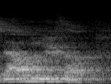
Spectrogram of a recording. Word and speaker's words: Dalmanutha: to the district of Dalmanutha. Yeah, sometimes even the pastor gets confused by how you pronounce some of those wild words, right? But it's Dalmanutha.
